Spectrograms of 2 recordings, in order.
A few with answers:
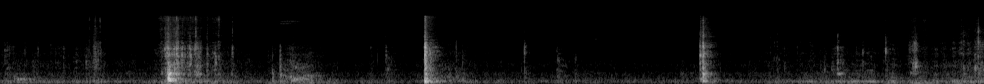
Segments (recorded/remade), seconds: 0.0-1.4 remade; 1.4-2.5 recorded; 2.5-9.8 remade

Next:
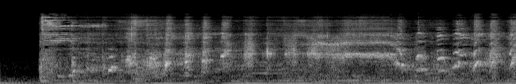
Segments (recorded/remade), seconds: 0.0-0.8 recorded; 0.8-3.9 remade; 3.9-5.2 recorded

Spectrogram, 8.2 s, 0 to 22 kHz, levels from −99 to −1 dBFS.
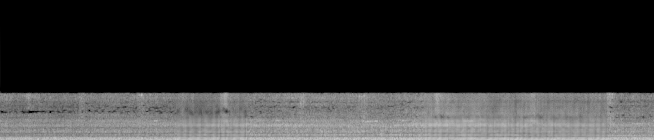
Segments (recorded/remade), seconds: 0.0-2.2 recorded; 2.2-3.1 remade; 3.1-5.3 recorded; 5.3-7.6 remade; 7.6-8.2 recorded

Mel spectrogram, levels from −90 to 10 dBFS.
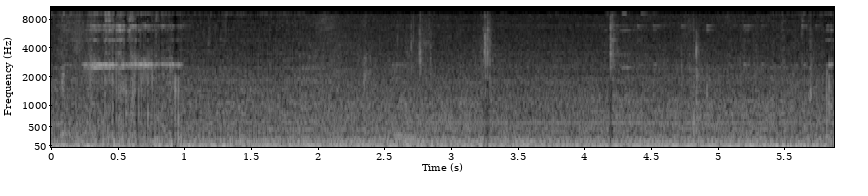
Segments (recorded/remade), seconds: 0.0-1.9 remade; 1.9-5.4 recorded; 5.4-5.9 remade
